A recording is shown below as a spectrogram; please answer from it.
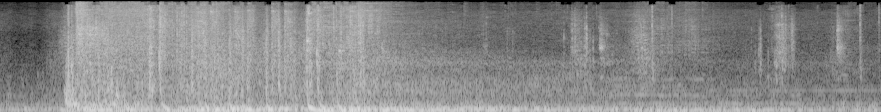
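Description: A loud burst of rapid gunfire in the video game Dune: Awakening breaks out after a brief quiet, rattling for over a second before trailing into fainter scattered shots and echoes.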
